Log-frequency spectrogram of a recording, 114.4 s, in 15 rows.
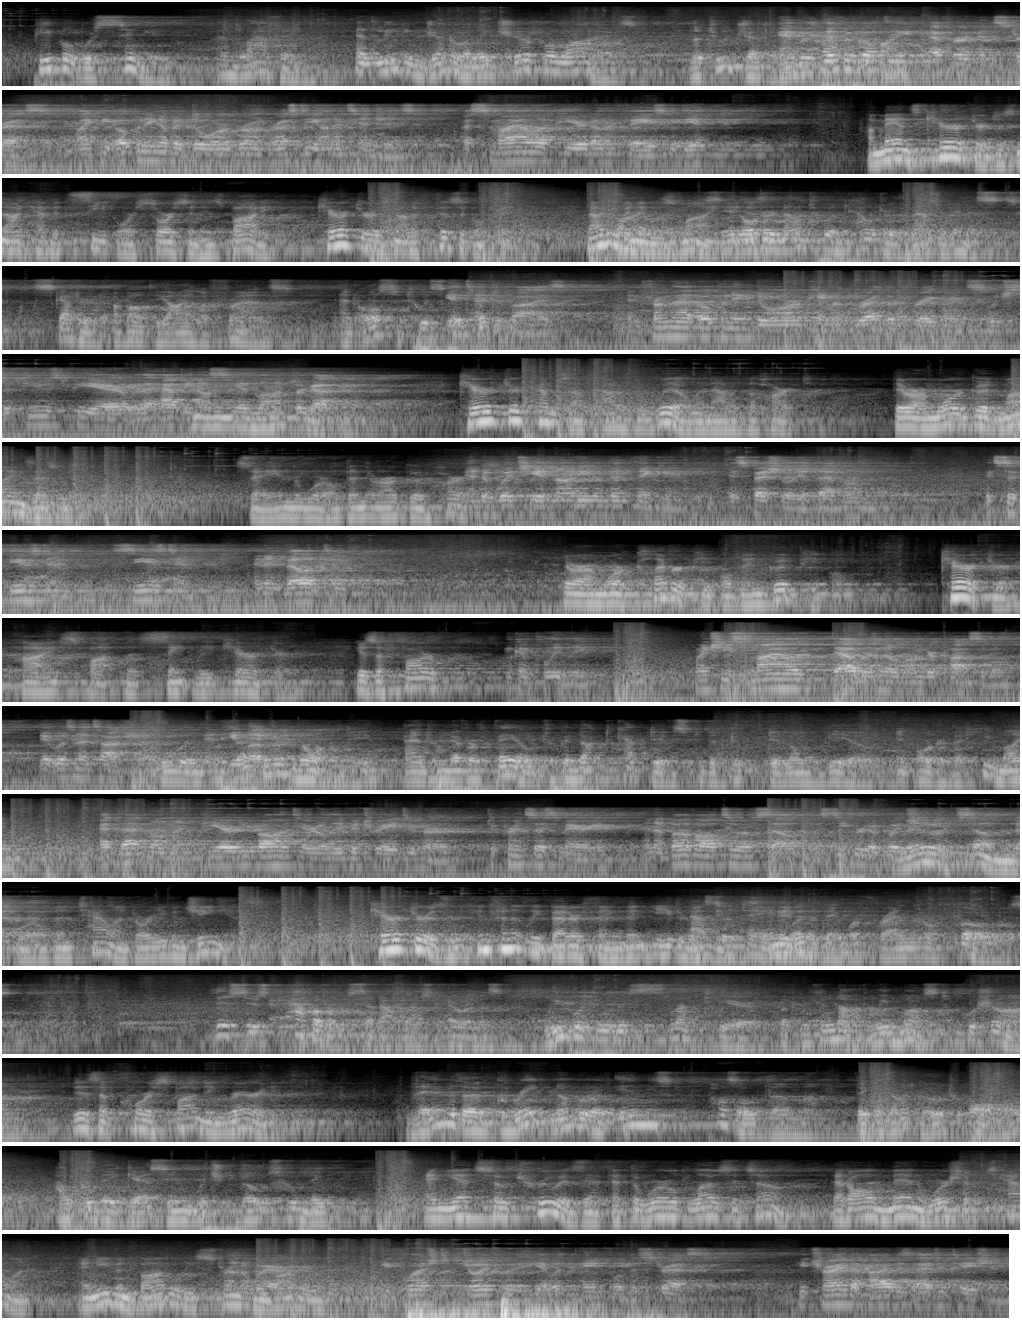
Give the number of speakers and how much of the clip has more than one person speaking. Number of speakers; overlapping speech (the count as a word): three, about 7%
